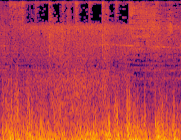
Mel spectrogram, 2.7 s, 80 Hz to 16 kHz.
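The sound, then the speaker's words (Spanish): Strong gusting wind during wintry weather in Madrid, with gusts reaching about 70 km/h in the capital, gives a continuous loud roar and buffeting across the microphone. The rumble stays steady, with no voices. “Continúa el tiempo invernal en Madrid y el gran protagonista sigue siendo el fuerte viento.”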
